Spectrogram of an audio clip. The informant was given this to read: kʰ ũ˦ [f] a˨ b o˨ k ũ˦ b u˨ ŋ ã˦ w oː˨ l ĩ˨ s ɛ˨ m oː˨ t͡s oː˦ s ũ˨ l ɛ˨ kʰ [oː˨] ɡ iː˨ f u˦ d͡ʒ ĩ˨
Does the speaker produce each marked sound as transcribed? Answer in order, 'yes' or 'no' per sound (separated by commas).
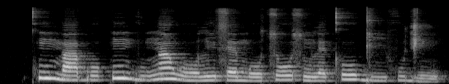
no, no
